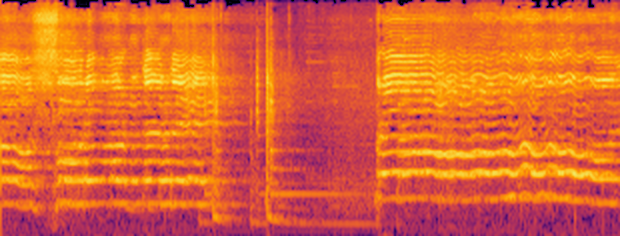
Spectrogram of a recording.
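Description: Music accompanying a classical Manipuri dance: a voice sings a melodic line that breaks off about two seconds in. In the gap come two drum strokes with a falling pitch, and the singing resumes a little past halfway.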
